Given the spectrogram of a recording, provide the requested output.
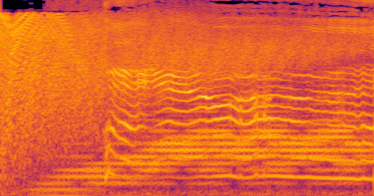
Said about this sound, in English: Pardon the yawn. I'm just getting a little tired from all this interrogation.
